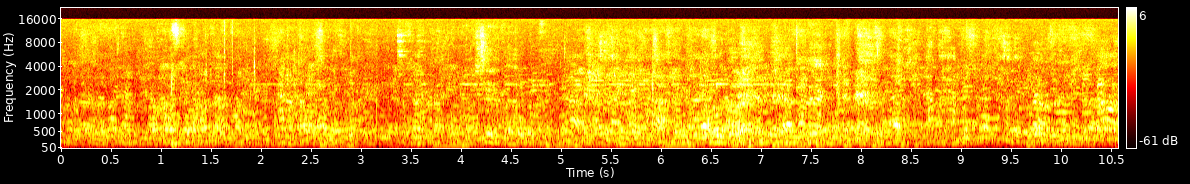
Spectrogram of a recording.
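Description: Many people talking at once in a large room: a steady hubbub of overlapping conversation and laughter-free chatter with no single voice standing out.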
